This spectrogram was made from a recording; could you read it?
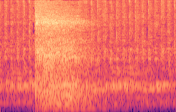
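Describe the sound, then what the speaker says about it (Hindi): A scooter engine gives a short, loud burst of noise, then settles into a steady low engine hum close by. "स्कूटर,"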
